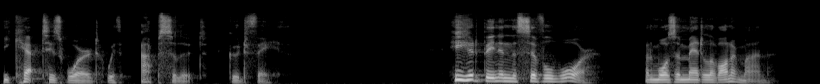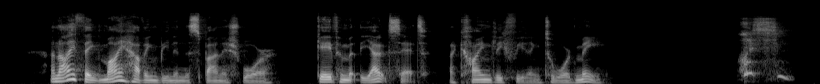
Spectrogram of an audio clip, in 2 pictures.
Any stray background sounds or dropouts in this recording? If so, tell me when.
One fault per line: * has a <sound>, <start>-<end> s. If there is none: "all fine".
* has a sneeze, 15.6-16.2 s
